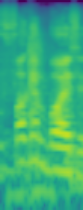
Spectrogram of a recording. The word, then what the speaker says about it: FOKNBOIS: Yeah, so Fucking Boys is FOKNBOIS.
